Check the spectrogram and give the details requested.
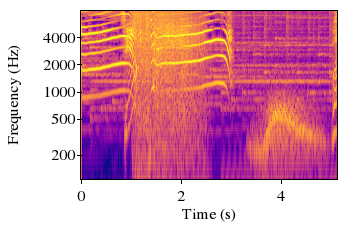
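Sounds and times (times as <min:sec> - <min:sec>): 
high wavering screams: 0:00.2 - 0:05.0.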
